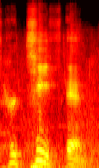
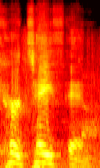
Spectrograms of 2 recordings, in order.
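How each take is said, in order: First: "teeth" said properly as "teeth", long ee; corrected teeth. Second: "teeth" said like "tayth", rhyming with faith; slip, say "teeth" as "tayth"; mispronounced teeth. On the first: Correcting his slip, "teeth" with a long ee. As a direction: fix it to a clean "teeth". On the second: Retelling her threat, "teeth" said as "tayth". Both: Retold or imitated. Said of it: "not her teeth, her teeth in".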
